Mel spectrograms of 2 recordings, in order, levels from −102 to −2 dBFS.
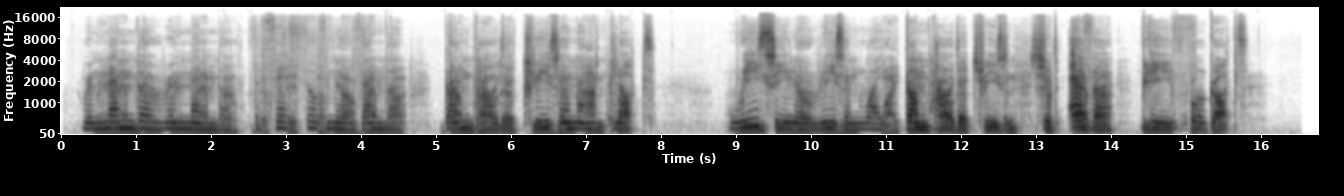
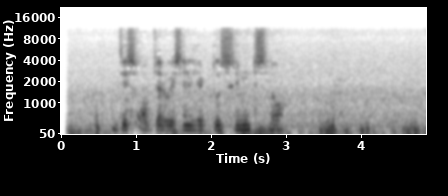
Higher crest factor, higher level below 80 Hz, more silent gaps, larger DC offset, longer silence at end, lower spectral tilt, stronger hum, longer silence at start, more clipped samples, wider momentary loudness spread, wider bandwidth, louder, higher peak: about the same, 22 dB vs 18 dB; second, -54 dBFS vs -40 dBFS; neither; neither; first, 0.95 s vs 0 s; about the same, -5 dB/octave vs -6 dB/octave; neither; first, 0.3 s vs 0.1 s; neither; about the same, 13 LU vs 15 LU; first, 18 kHz vs 11.5 kHz; first, -21 LUFS vs -30 LUFS; first, 0 dBFS vs -10 dBFS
